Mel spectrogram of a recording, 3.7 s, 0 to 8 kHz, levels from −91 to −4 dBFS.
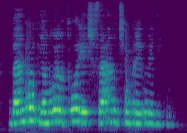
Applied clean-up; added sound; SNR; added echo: neural mask model DeepFilterNet 3.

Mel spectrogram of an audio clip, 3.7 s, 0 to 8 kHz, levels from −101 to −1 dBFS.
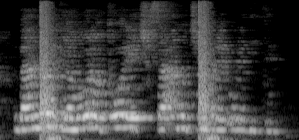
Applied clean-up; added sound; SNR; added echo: classical method WPE with log-MMSE.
